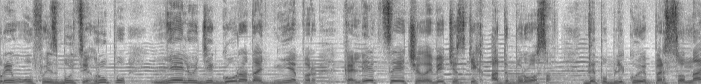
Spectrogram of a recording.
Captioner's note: spoken in Russian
